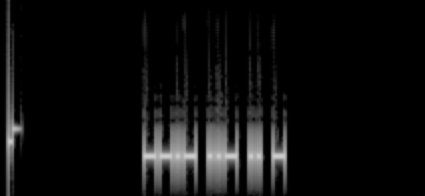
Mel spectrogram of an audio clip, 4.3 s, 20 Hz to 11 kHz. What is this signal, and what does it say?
Morse code, heard as a keyed tone, about 30 wpm, 700 Hz. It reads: QUIT
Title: Four Letter Words - 30wpm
